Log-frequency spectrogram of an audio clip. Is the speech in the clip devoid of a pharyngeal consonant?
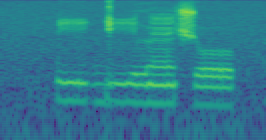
yes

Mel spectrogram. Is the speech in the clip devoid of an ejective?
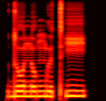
no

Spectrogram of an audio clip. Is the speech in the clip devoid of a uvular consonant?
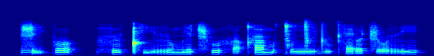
no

